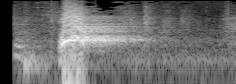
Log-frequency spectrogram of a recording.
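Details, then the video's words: A pet dog amused by a fish tank, dancing on two legs and tapping, gives a single sharp bark that rises and holds briefly before fading, with a soft yip just before it. "Doggy is amused by the fish tank"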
